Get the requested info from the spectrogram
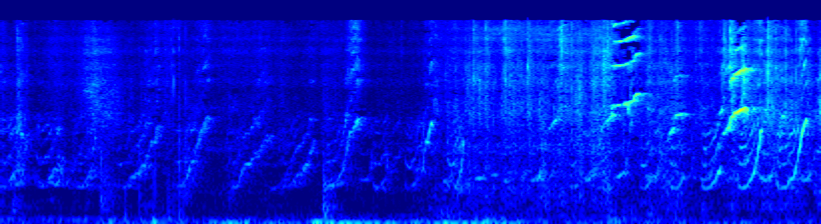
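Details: Pet guinea pigs growing excited as they hear a plastic bag, a steady series of short rising squeaks building into louder, higher wheeks toward the end, with bag rustling underneath.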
